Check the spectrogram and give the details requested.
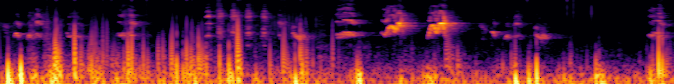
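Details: A pet cockatiel makes happy noises, bright scratchy chirps and short rising squawks, with a second cockatiel in the background and clattering, thumping noise.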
